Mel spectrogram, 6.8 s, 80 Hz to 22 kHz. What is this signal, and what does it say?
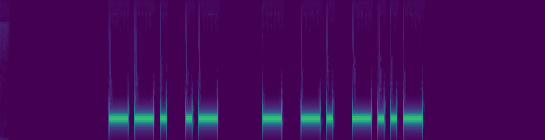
Morse code, heard as a keyed tone, about 15 wpm, 700 Hz. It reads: GA TNX
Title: Practice QSO - Exchange 1 - Beginning - 15wpm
